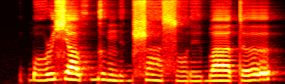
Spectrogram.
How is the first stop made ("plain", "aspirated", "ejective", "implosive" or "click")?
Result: implosive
